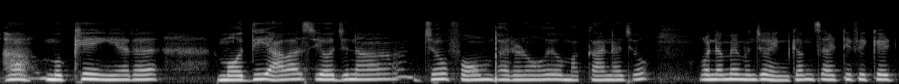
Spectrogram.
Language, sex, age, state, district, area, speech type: Sindhi, female, 18-30, Gujarat, Surat, urban, spontaneous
